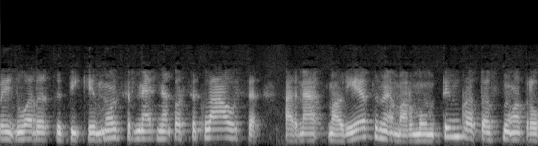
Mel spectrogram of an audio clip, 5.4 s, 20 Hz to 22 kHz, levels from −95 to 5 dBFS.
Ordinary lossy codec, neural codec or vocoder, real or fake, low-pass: MP3, 48 kbps; codec, 16 kHz, 2 kbps, FunCodec, trained on LibriTTS, 25 frames a second; fake; 7.2 kHz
